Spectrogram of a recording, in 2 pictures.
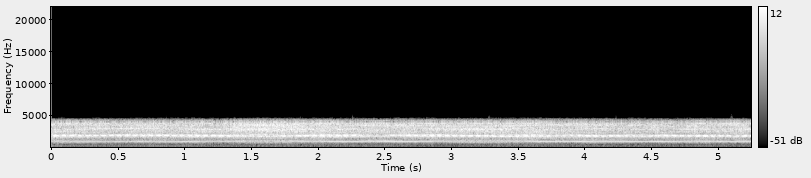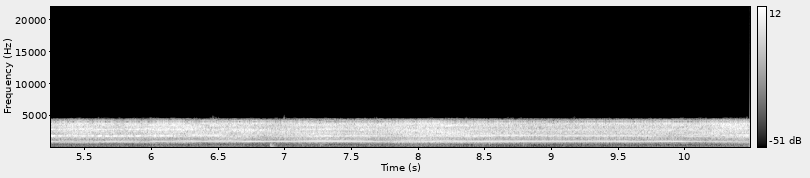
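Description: Electric rotary polisher running steadily with a high whine, its foam pad buffing a paint-protection coat onto a car door panel. One brief knock about seven seconds in.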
